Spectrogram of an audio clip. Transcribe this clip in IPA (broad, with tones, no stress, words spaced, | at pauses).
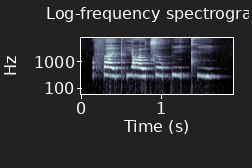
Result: fa˥˨ɪ̯pʰjɑ˥˨ʊ̯t͡sɤ˥˨ pi˥˨ t̪ʰi˨˩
